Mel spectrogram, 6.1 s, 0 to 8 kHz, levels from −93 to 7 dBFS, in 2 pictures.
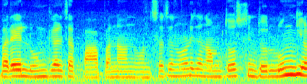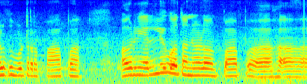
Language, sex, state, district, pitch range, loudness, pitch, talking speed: Kannada, male, Karnataka, Raichur, 170-205 Hz, -16 LUFS, 185 Hz, 165 wpm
